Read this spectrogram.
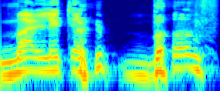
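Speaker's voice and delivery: put-on French accent. Describing how french people go around talking, imitating a french accent. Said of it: "And they walk around and they go".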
